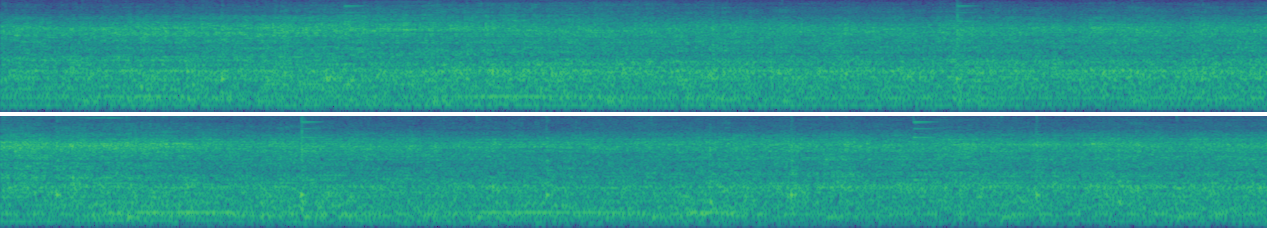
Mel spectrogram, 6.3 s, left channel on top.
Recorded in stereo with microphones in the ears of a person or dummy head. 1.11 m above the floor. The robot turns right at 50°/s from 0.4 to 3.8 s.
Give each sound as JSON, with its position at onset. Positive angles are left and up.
{"t": 0.0, "sound": "running water", "azimuth_deg": -15, "distance_m": 5.0}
